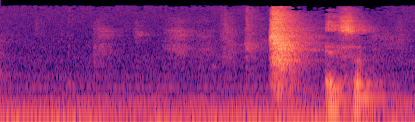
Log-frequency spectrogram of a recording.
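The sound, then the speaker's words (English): A short sneeze from someone who is eating: a quick, sharp burst of breath followed by a smaller second burst, over a faint steady background hum. “there's a possibility that's him sneezing. He sneezes when he eats.”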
